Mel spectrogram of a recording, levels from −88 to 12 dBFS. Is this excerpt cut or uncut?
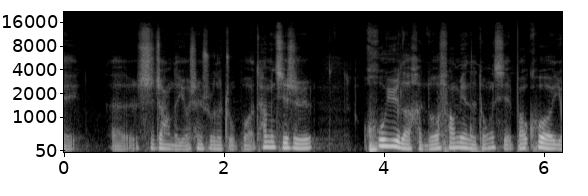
uncut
